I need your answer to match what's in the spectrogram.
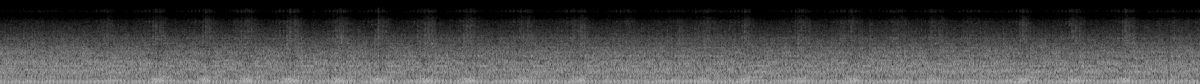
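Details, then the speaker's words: Craftsman LT2000 riding mower after carburetor work, air box and air filter not fitted: a loud single-cylinder drone at full RPM with a slight rise and fall. This is a mild surge, and the owner thinks fitting the air box and filter may help. "So far it seems to be running pretty decent. Definitely has a little surge on the full RPM, but it might help too with the air box and an air filter on there."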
